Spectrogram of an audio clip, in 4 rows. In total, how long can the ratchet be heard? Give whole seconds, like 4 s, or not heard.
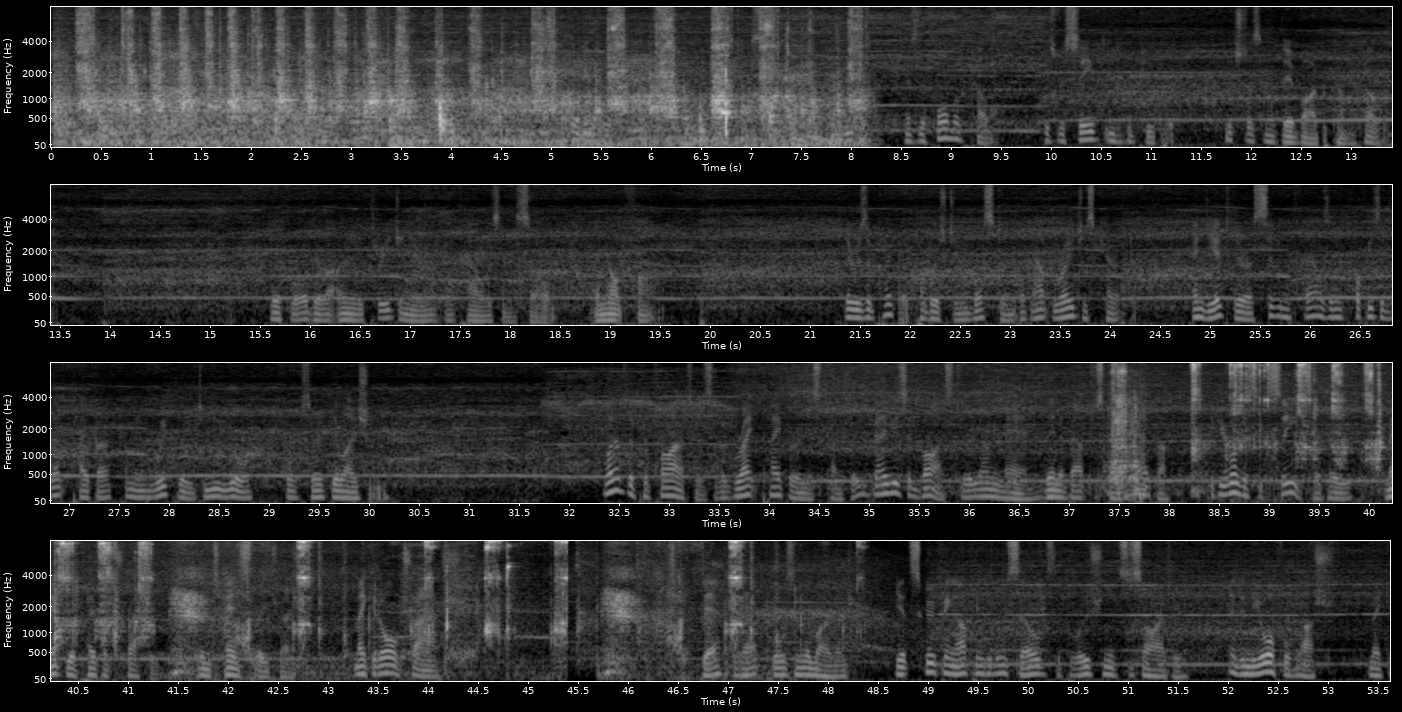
19 s.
